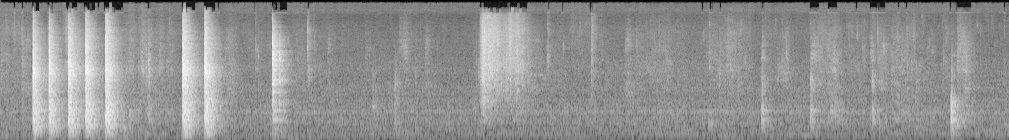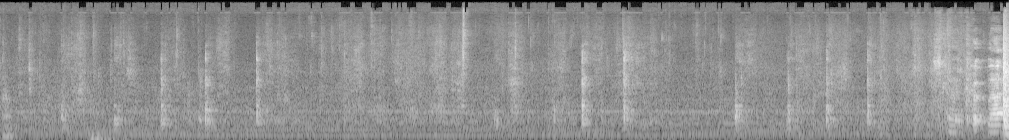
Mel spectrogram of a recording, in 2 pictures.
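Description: Green Thai curry stirred in a pan with a utensil: a cluster of sharp taps against the pan, then scattered clicks and knocks over a low sizzle, with a person talking throughout.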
